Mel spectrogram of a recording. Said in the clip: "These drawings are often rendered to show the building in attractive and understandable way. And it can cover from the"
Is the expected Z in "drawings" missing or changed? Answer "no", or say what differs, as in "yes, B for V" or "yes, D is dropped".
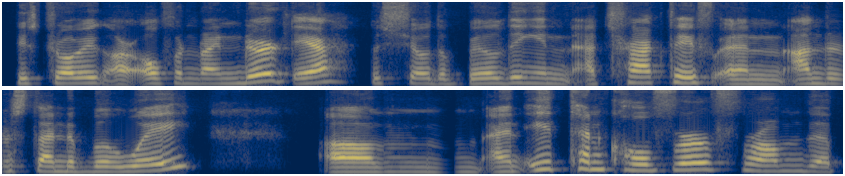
yes, Z is dropped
